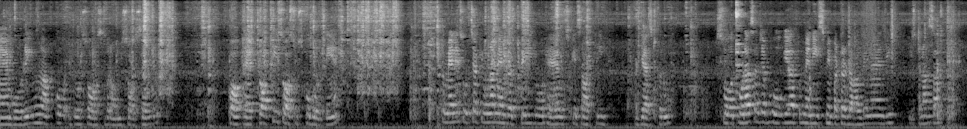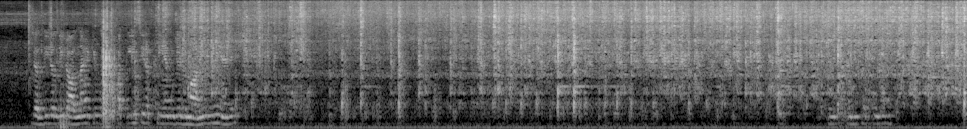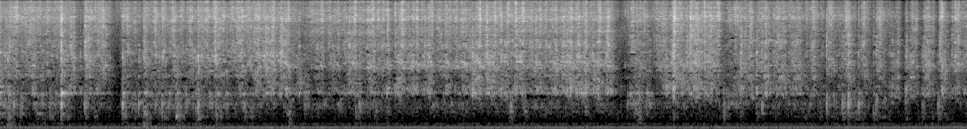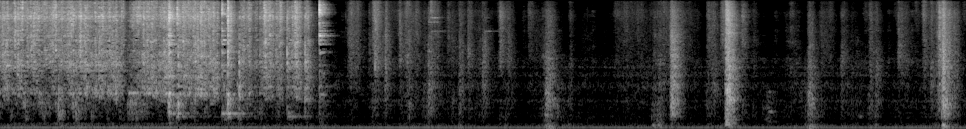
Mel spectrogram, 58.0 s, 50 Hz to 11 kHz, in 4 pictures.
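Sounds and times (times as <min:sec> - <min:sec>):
sugar and butter sizzling: 0:00.0 - 0:48.6
spoon clinking against pan: 0:46.0 - 0:47.2, 0:48.3 - 0:48.6.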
